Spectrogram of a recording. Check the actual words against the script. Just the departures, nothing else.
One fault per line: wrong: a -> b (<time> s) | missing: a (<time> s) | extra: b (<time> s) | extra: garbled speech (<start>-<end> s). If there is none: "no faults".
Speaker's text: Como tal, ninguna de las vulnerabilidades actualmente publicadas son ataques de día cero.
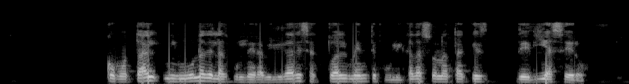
no faults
